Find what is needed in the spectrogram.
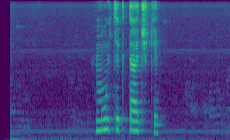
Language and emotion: Russian, neutral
